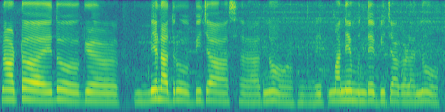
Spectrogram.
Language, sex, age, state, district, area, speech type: Kannada, female, 45-60, Karnataka, Bangalore Urban, rural, spontaneous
